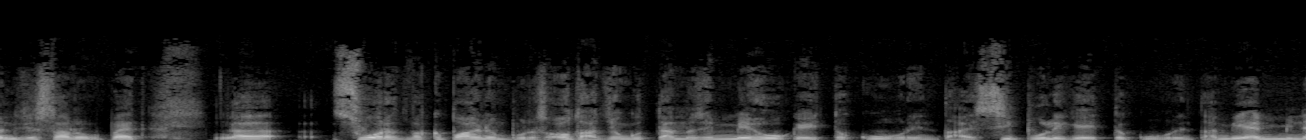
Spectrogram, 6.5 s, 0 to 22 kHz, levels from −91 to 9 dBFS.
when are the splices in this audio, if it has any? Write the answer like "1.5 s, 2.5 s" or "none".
none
